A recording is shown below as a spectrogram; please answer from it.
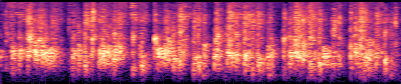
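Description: A Sunday worship congregation in Indukurpeta claps together in a busy, rhythmic patter with irregular bursts, fairly close and steady with little talk.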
